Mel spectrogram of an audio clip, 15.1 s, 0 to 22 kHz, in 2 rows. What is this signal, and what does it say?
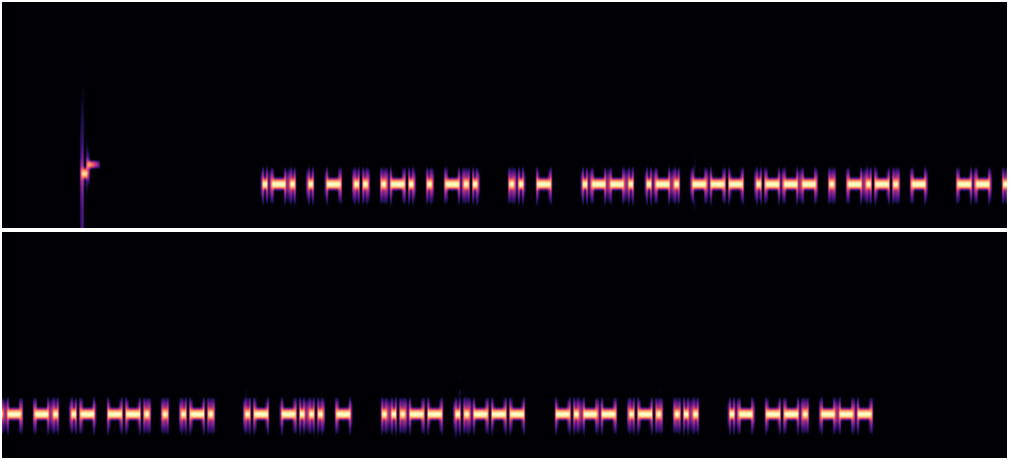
Morse code, heard as a keyed tone, about 36 wpm, 700 Hz. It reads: RETIRED IT PROJECT MANAGER ABT 32 YRS AGO
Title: Practice QSO - Exchange 3 - More Info - 35wpm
